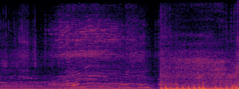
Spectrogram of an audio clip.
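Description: Distant motocross dirt bikes running on the track, their engine pitch rising and falling as they are revved. About a second and a half in, this cuts off suddenly to a louder, steady low hum.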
